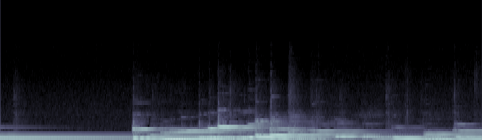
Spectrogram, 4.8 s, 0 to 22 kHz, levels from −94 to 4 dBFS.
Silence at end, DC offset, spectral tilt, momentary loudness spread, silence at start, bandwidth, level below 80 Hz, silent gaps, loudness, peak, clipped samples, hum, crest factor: 0 s; under 0.1%; -6.5 dB/octave; 12 LU; 0 s; 6.8 kHz; under -90 dBFS; none; -24 LUFS; -10 dBFS; under 0.1%; none; 14 dB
